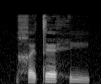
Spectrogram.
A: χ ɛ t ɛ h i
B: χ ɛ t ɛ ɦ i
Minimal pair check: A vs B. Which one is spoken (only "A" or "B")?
A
